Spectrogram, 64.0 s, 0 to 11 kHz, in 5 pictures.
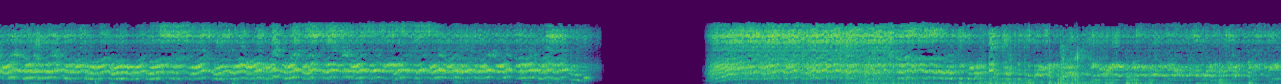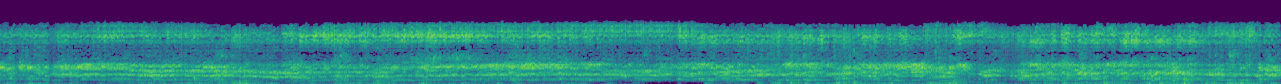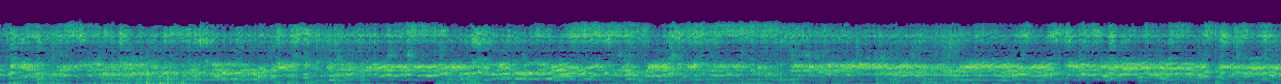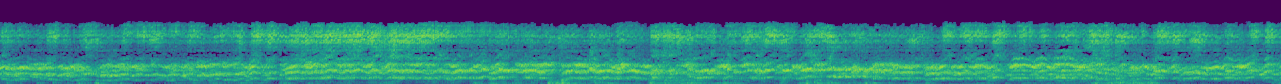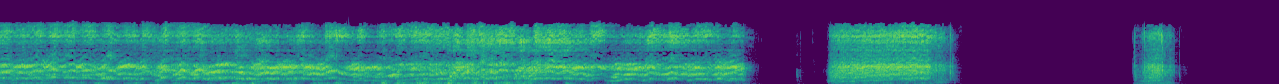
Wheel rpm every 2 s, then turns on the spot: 220, 230, 170, 110, 210, 160, 160, 150, 150, 160, 160, 160, 160, 160, 160, 160, 160, 160, 160, 160, 190, 230, 220, 220, 200, 190, 200, 180, 180, 80, 30, 10.
none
